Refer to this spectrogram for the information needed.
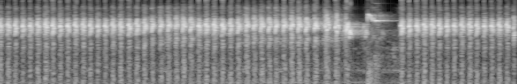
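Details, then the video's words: Eurasian tree sparrow fighting call: tightly packed, high buzzy chirps in a rapid series, briefly broken by a short gap before the dense chattering picks up again. "TEMBAKAN RAPAT || GEREJA TARUNG GACOR || BURUNG GEREJA"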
